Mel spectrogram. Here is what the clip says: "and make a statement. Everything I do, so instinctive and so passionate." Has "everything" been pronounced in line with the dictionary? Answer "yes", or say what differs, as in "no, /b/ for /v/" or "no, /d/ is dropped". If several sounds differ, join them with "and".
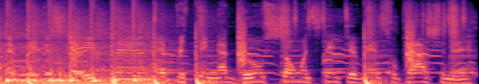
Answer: yes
